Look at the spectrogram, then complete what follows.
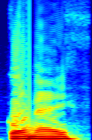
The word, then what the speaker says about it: gourmet: Apostle, ballet, bristle, bustle, castle, Christmas, fasten, glisten, gourmet. Because you don't pronounce the T in the actual pronunciation of that word.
